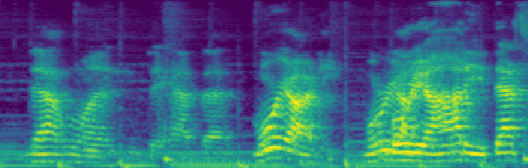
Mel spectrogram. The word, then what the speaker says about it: Moriarty: Moriarty. That's how you pronounce it.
